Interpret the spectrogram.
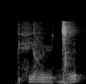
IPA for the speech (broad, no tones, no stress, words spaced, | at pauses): fʲɐvyɡ͡ǀɪ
